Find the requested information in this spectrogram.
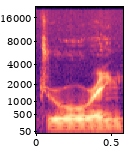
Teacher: a is a vowel in rather starts with a vowel so drawing will acquire that linking r the r sound in the middle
